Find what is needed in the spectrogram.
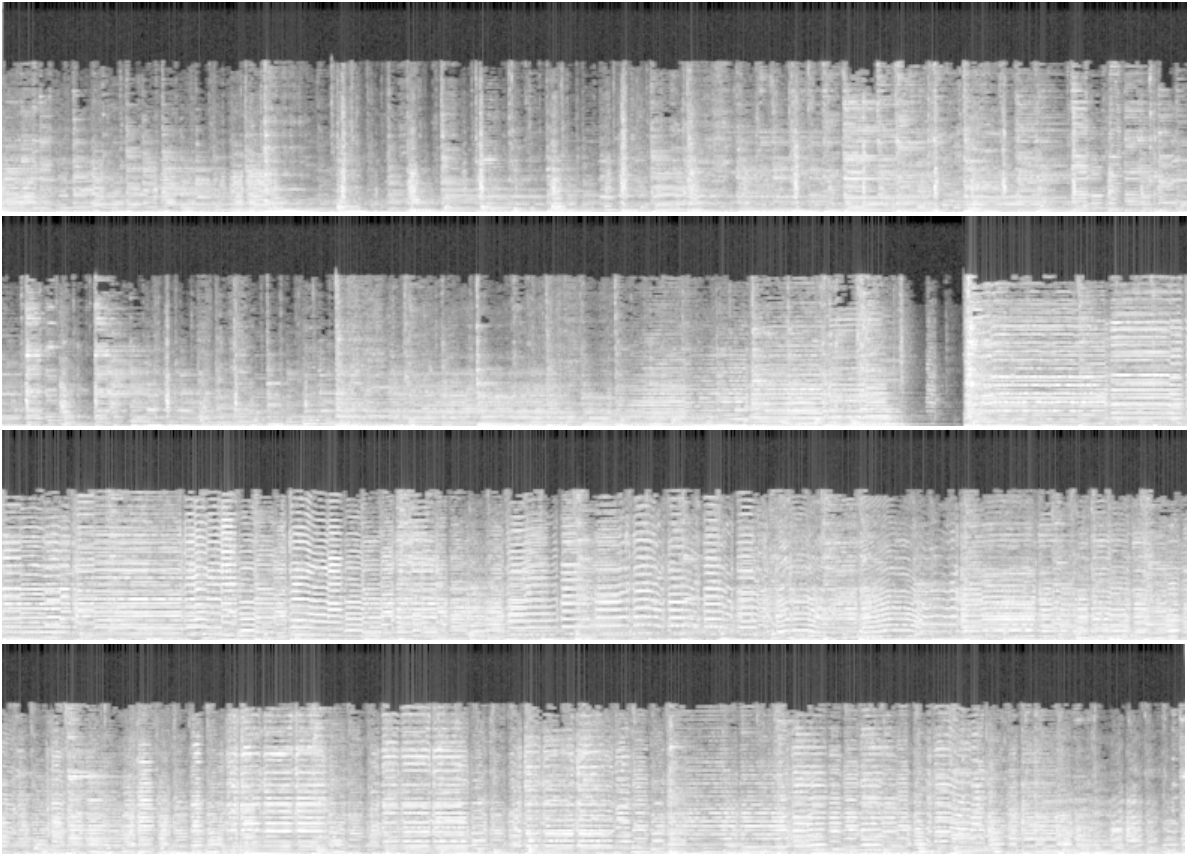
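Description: Bluegrass string band playing an instrumental break on acoustic guitar, fiddle, banjo and upright bass, with no singing. The acoustic guitar leads first; the band stops dead for a moment about halfway, then the fiddle takes the lead with sliding, wavering notes.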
